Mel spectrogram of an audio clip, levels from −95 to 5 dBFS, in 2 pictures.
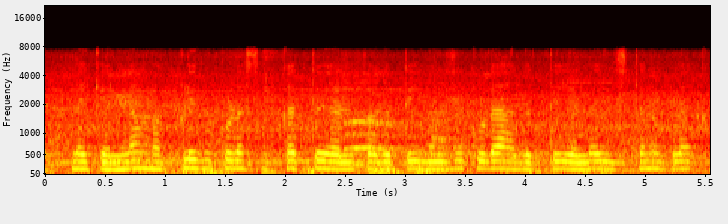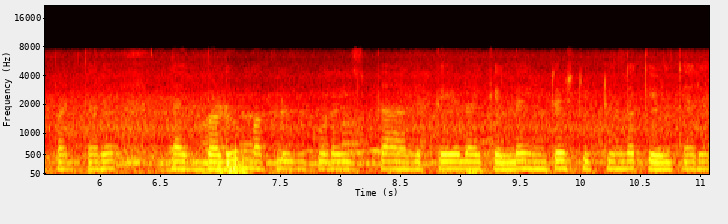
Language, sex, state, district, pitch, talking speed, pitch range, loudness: Kannada, female, Karnataka, Bijapur, 170 Hz, 125 wpm, 165-175 Hz, -22 LUFS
